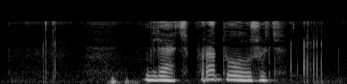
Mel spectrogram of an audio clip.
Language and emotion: Russian, neutral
